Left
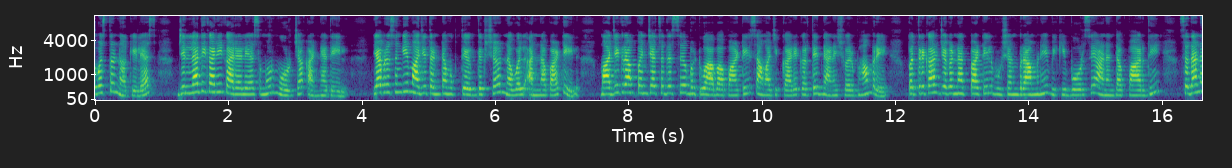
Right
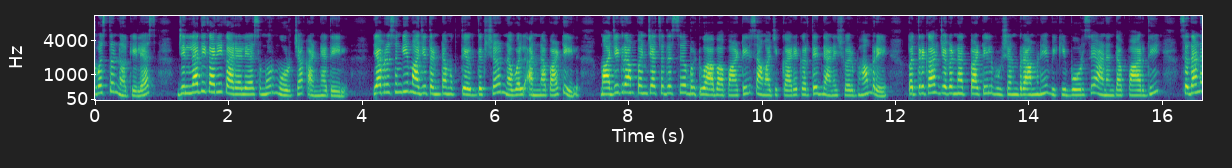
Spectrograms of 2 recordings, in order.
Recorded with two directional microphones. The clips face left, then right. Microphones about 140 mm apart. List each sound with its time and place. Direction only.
0.0 s a woman's voice: 15° right (ahead or behind)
